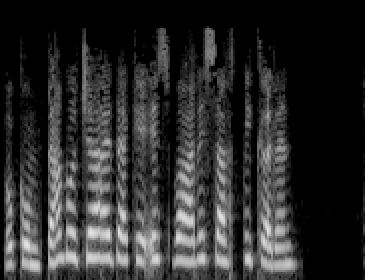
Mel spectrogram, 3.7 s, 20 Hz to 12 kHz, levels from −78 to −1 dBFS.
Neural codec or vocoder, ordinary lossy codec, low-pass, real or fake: codec, 16 kHz in and 24 kHz out, 0.8 kbps, FocalCodec, streaming, 65536 codes; MP3, 32 kbps; 10.8 kHz; fake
